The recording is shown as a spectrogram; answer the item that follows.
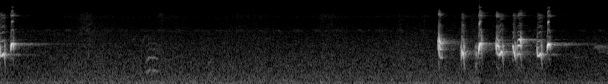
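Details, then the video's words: Cream-vented bulbul song meant to teach young birds: a pair of opening chirps, a long quiet gap, then a rapid cheerful burst of about seven liquid, bouncing notes. "เสียงนกดอกแตงEp.173 เพลงหัดลูกเสอ/ลูกใบ้ เพลงสั้นๆน่าฟัง Suara pikat merbah lekir gacor"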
